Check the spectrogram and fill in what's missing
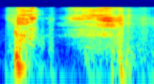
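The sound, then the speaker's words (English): A single sharp cough bursts out on air, followed by a breathy exhale and a softer rasping catch in the throat near the end, with no talking. “Okay, I should never cough on the air, but I couldn't help it.”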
